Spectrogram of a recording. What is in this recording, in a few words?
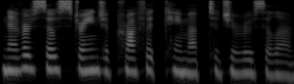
Creaky; arctic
